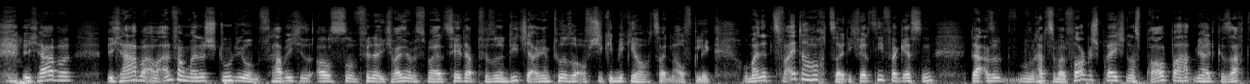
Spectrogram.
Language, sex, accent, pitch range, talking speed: German, male, German, 140-185 Hz, 255 wpm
